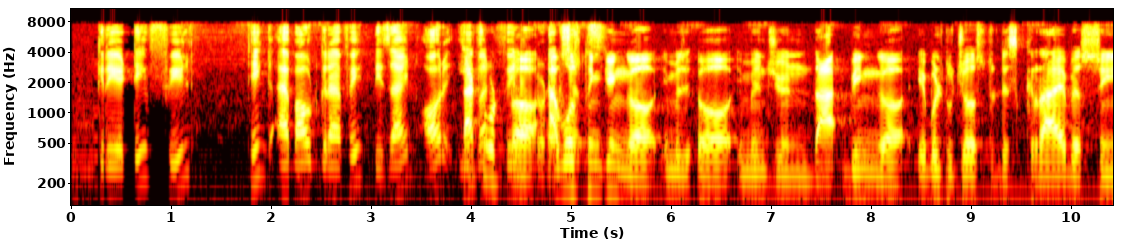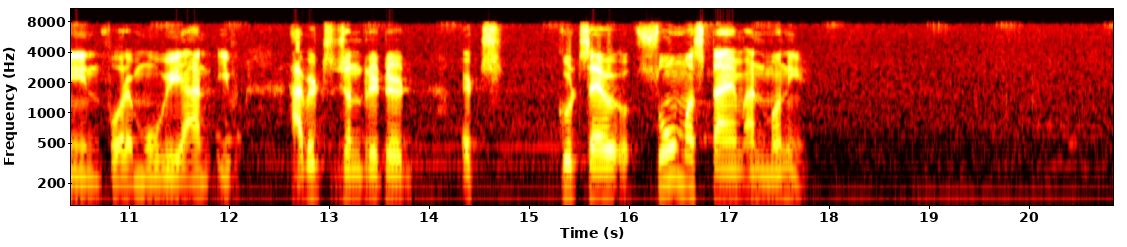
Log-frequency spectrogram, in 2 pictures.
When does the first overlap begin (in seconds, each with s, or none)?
3.9 s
